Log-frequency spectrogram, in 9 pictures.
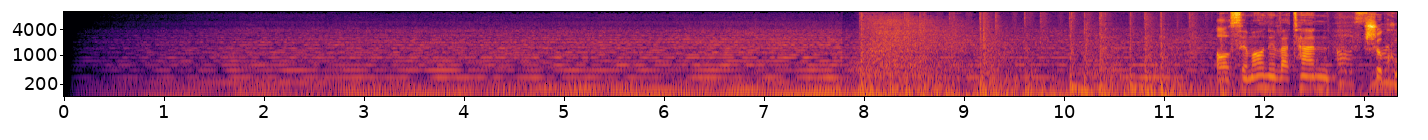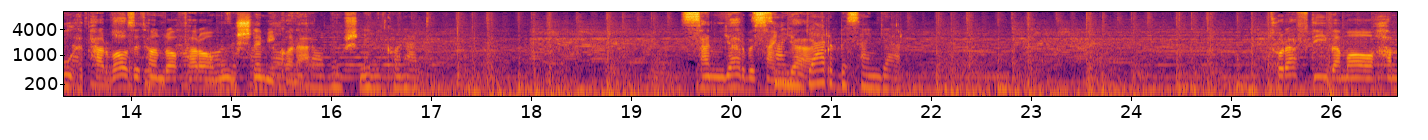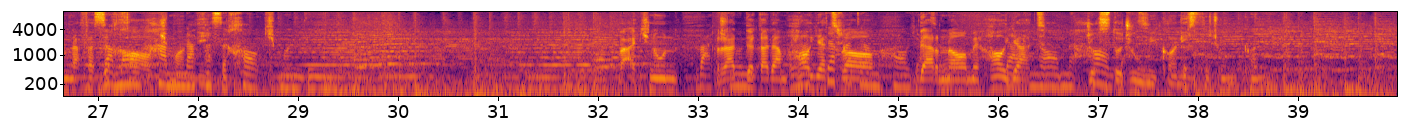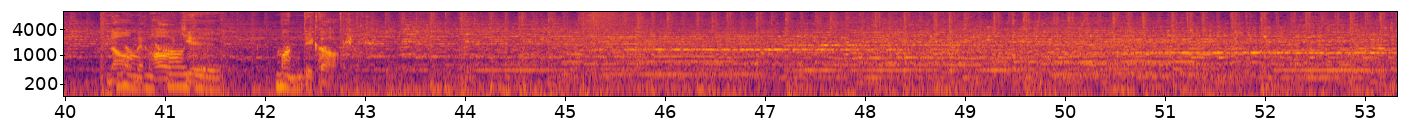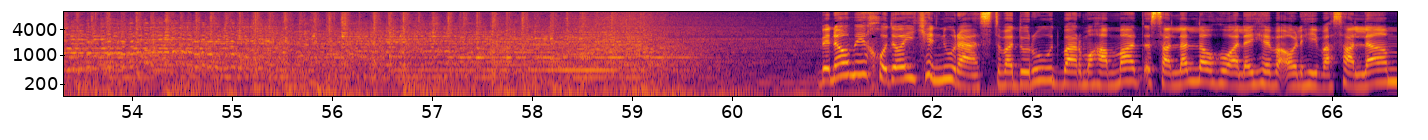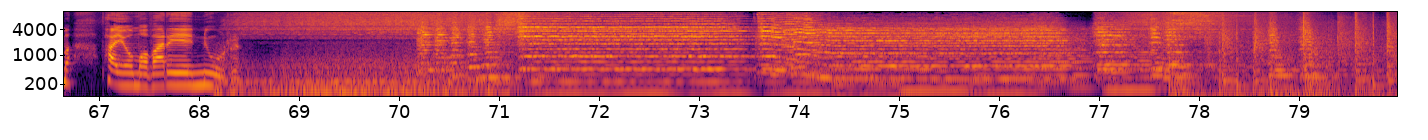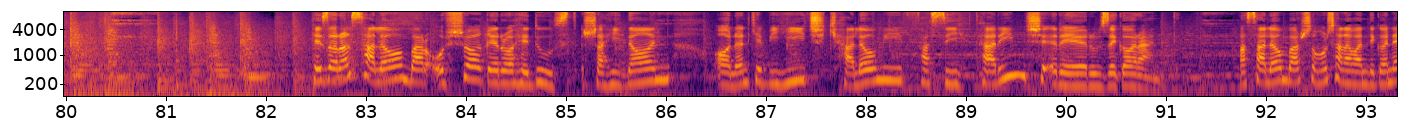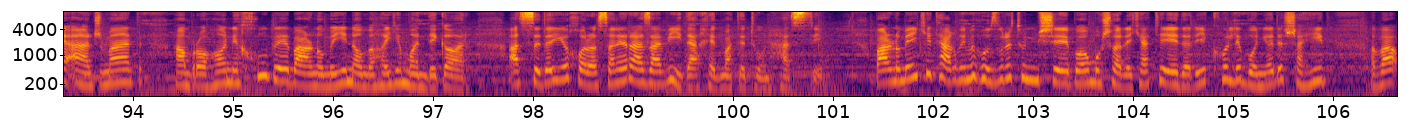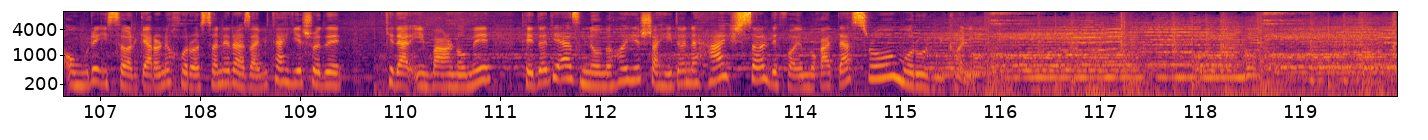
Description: مجموعه 25 برنامه رادیویی از شهدای استان خراسان رضوی ( سری دوم ) - شماره 10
